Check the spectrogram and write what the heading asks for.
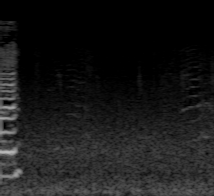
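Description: A woman's voice finishing a short spoken word with a gliding pitch right at the start, then only faint, steady outdoor background noise.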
